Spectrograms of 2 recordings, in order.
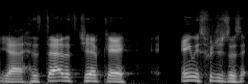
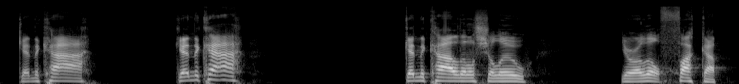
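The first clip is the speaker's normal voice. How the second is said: put-on Boston accent; 6 dB louder than usual. Speaker imitates a father ordering the kids into the car: put-on Boston accent. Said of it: "That was an accent".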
